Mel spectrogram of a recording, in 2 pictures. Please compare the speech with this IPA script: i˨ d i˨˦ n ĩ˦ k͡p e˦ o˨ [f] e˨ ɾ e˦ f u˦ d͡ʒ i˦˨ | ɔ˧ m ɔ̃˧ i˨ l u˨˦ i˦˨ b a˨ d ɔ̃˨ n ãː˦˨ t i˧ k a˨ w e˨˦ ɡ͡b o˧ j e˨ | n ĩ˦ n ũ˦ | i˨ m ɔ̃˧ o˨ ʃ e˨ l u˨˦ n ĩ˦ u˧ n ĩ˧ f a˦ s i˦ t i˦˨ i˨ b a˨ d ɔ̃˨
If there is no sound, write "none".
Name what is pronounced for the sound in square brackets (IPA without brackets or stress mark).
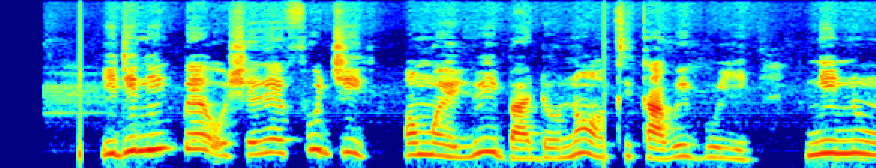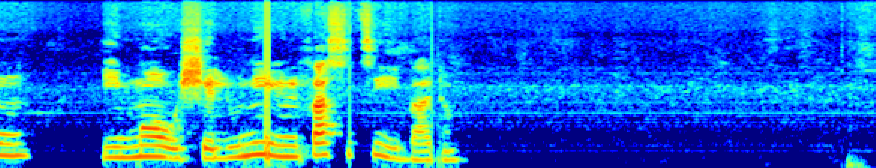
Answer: ʃ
